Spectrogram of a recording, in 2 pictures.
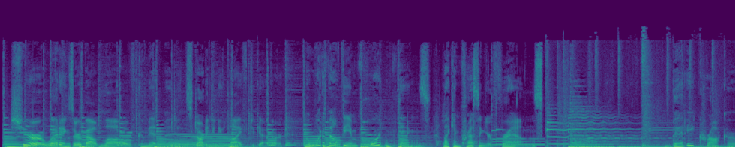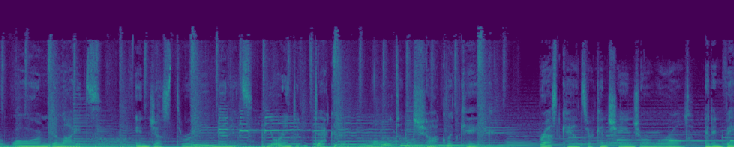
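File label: commercial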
